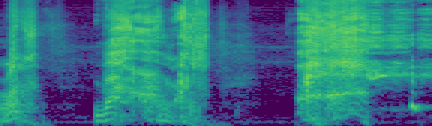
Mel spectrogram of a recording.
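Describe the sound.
A person does a raspy, strained vocal impression of a rooster that crows on their roof every morning, in two hoarse bursts, the second ending in a short hacking sound, with brief quiet talk between them.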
